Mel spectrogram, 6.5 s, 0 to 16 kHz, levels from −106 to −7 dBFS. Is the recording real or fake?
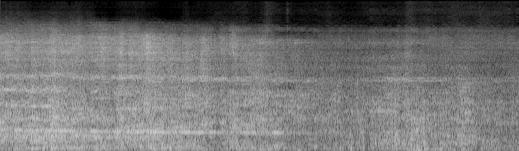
fake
